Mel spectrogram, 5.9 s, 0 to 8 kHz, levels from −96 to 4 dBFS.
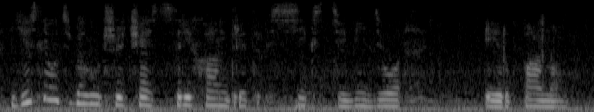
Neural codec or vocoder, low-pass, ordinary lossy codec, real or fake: none; 7.2 kHz; MP3, 48 kbps; real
